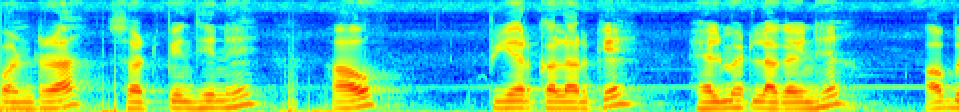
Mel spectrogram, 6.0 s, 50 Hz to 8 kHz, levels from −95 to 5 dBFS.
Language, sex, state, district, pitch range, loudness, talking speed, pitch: Chhattisgarhi, male, Chhattisgarh, Raigarh, 125-135 Hz, -17 LUFS, 130 wpm, 130 Hz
